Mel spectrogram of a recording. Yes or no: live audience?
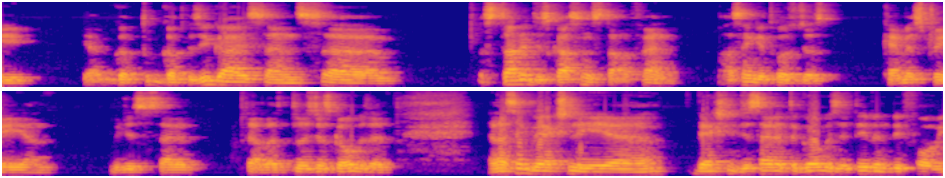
no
